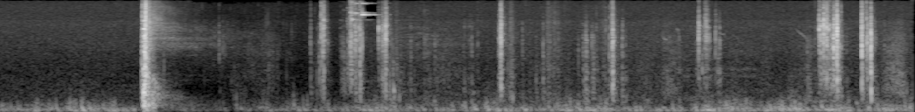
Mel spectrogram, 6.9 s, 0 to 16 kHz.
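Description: A single shot from a .30-06 BSA Monarch bolt-action rifle about a second in, loud and echoing, then the bolt worked with a series of metallic clicks and clacks. Wind rumbles on the microphone throughout.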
